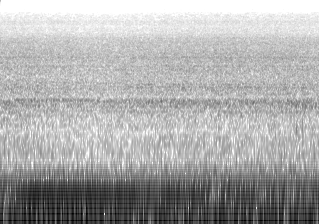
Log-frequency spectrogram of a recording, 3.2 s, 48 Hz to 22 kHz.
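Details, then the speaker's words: Vehicle, idle settling after sitting two days with a high idle and throttle body cleaner sprayed in; throttle position sensor (P0121) suspected; steady, even low rumble with no surge, hunting or misses; normal idle coming down. "And as we sit here, it's going to idle down. We already can see it going lower and lower."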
